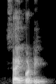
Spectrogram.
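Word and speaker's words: psychotic: साइकोटिक इसमें भी पी का उच्चारण नहीं हो रहा है।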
